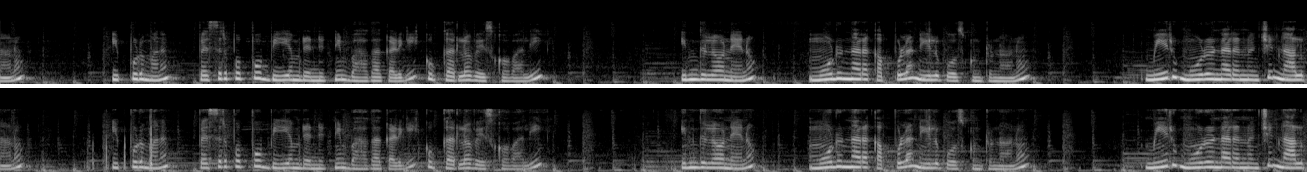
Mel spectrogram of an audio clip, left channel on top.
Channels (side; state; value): right; quieter; 3.4 dB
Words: ఇప్పుడు మనం పెసరపప్పు బియ్యం రెండింటిని బాగా కడిగి కుక్కర్లో వేసుకోవాలి. ఇందులో నేను 3.5 కప్పుల నీళ్లు పోసుకుంటున్నాను. మీరు 3.5 నుంచి 4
